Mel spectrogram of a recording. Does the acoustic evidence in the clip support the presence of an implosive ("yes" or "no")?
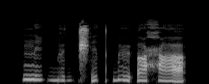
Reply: yes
